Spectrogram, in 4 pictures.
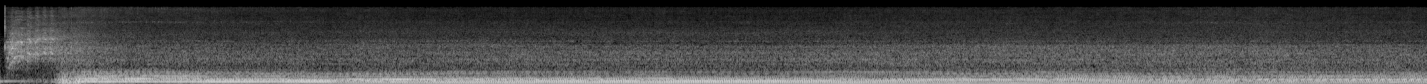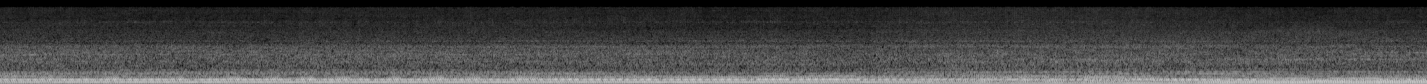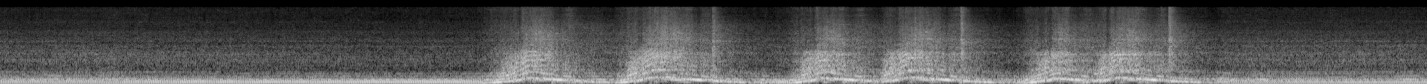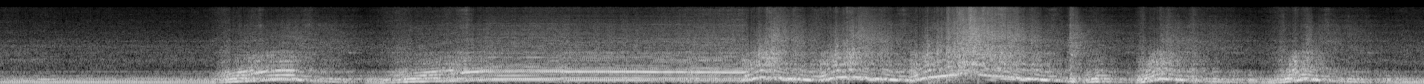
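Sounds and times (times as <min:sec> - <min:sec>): quad engine idling and revving: 0:00.0 - 0:57.0.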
